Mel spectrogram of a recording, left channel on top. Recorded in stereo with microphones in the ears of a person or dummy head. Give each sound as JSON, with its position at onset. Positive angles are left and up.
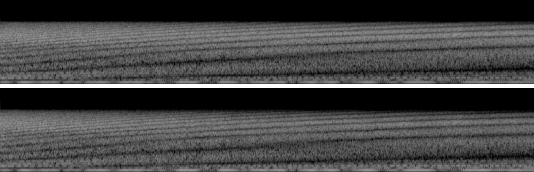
{"t": 0.0, "sound": "a drone", "side_deg": -15}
